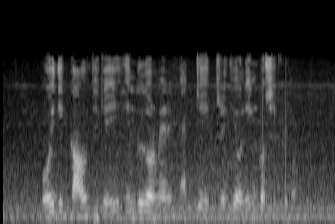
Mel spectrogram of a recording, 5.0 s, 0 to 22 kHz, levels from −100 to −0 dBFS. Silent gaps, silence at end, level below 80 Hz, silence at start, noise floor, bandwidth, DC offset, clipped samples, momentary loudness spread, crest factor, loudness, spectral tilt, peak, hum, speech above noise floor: none; 0 s; -64 dBFS; 0.05 s; -55 dBFS; 8.2 kHz; under 0.1%; under 0.1%; 17 LU; 22 dB; -34 LUFS; -4 dB/octave; -14 dBFS; none; 20 dB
